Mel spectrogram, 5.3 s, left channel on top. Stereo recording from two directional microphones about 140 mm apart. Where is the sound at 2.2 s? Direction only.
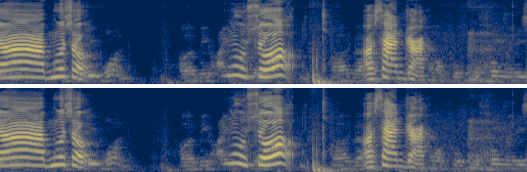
15° right (ahead or behind).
